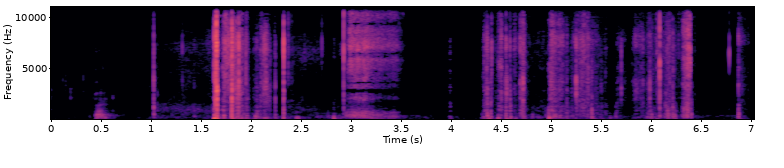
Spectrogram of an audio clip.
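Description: A phone rubs and knocks against clothing as it is handled.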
